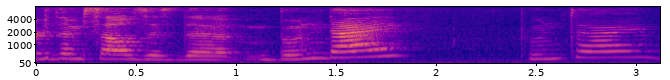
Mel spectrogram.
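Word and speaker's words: Punti: the boondai puntai bundai it's spelled with the B but it has a p i don't know but which meant and the parenthetical was like p-u-n-t-i but I think in Cantonese it's like b-u-n uh hyphen d-a-y ah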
